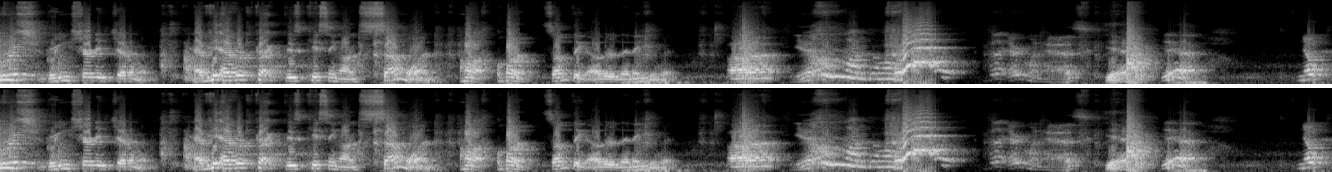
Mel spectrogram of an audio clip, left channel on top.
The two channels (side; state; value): both; identical; correlation 1.00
